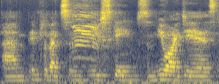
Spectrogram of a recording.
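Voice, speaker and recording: Audible room echo and noticeable background noise around a woman talking at a moderate pace. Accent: Yorkshire. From Yorkshire (York). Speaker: football club director. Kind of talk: interview. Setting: indoors at stadium.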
